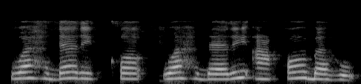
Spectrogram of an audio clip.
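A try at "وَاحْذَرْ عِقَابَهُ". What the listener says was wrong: Wahdar sukun. Wahdar iqabahu.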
